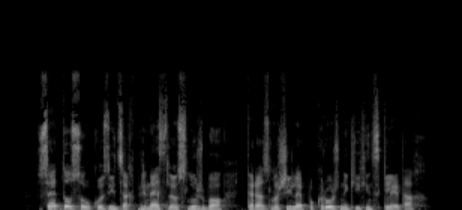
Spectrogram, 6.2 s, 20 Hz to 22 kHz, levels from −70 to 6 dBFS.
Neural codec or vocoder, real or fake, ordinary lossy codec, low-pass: none; real; none; 14.4 kHz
